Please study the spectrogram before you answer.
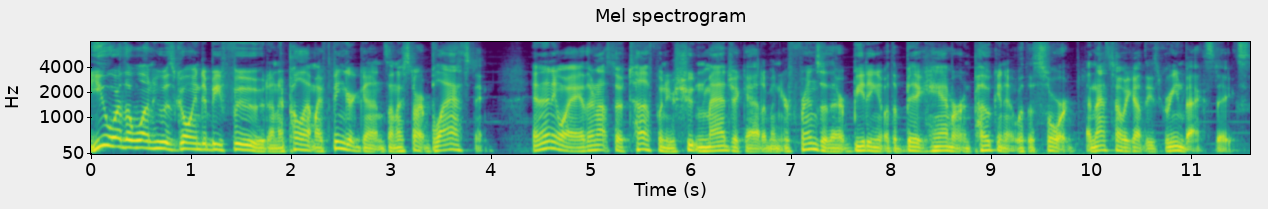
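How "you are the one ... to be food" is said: put-on, heated, angry, high-pitched. Retelling a fight story, quoting what he said back to a foe, retelling an angry threat. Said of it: "So then I'm getting angry".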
